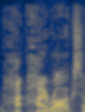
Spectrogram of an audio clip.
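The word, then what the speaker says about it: Hyrox: High Rocks, am I saying that correctly? – Yes.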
